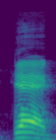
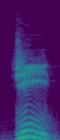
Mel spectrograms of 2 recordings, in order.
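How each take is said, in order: First: The letter is sounded as a hard 'g'. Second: The letter is sounded as a soft 'j'. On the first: "In Egypt, we don't say G... We say it what?" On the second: "it's supposed to be G"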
